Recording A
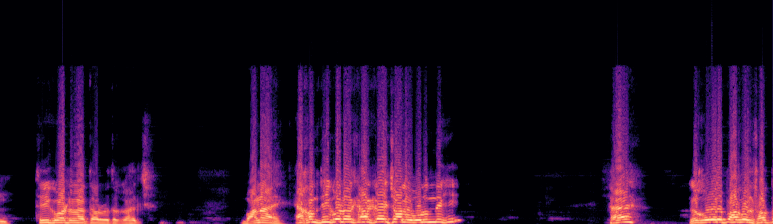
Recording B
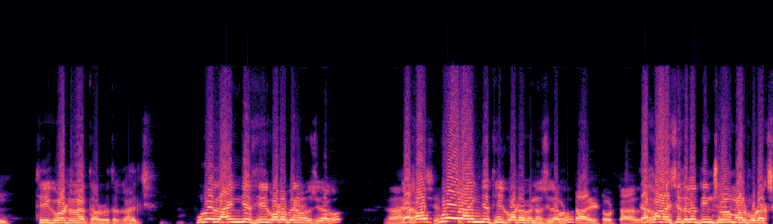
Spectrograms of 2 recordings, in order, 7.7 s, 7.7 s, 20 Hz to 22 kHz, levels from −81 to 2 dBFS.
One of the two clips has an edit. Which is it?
B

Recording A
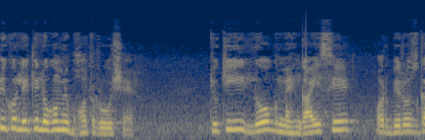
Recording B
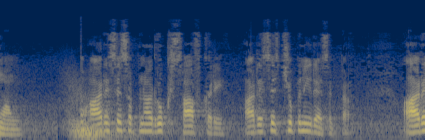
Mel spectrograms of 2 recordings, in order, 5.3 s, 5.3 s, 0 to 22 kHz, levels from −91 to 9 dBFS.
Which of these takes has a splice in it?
B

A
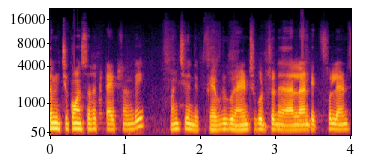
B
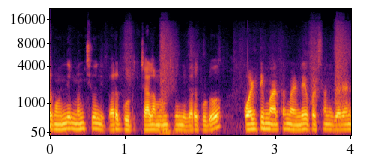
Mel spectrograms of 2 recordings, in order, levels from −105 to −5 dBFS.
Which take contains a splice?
B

